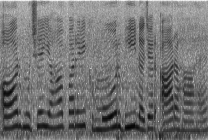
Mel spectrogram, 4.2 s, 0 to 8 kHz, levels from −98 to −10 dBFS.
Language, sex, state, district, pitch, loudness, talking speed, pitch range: Hindi, female, Odisha, Malkangiri, 260 Hz, -16 LUFS, 160 wpm, 225-290 Hz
